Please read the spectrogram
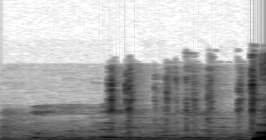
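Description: Typing on a computer keyboard: a quick run of faint key clicks, thickest in the second half.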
